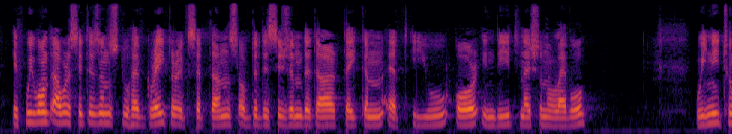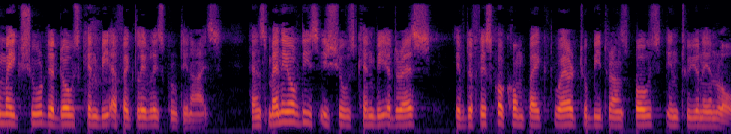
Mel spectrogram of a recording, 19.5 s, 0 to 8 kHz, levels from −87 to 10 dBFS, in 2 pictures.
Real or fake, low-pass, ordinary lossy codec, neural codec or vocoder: real; 7.2 kHz; none; none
